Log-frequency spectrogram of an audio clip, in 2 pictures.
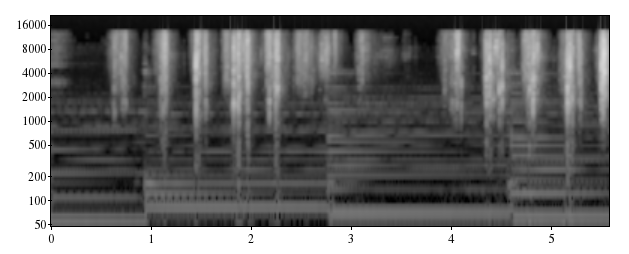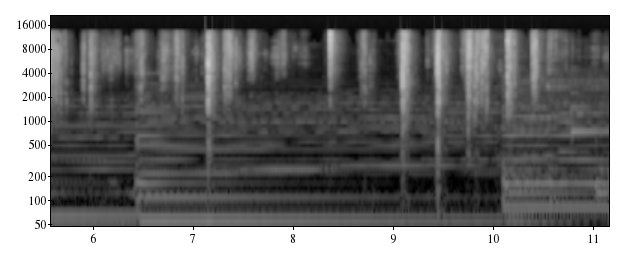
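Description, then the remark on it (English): A Hanson-Roberts tarot deck is shuffled before pulling a card, a steady run of crisp slaps and riffles over about eleven seconds, with soft sustained background music underneath and no talking. “So I'm going to shuffle and we'll see what card I get.”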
